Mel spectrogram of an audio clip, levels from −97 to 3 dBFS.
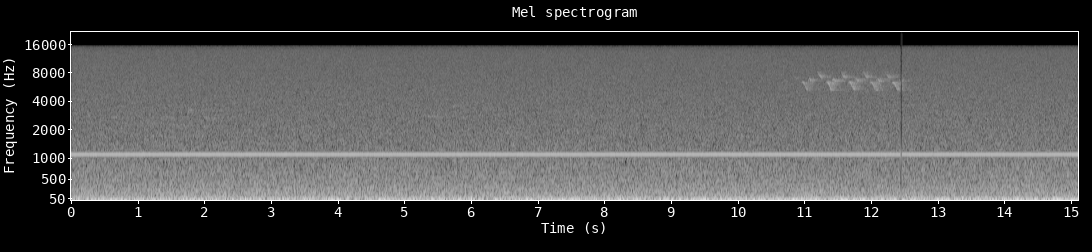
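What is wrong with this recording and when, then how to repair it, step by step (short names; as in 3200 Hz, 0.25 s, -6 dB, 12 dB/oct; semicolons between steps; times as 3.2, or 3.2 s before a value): tone 1100 Hz -27 dBFS
12.44–12.46 gap 24 ms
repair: notch 1100 Hz, Q 30; interpolate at 12.44, 24 ms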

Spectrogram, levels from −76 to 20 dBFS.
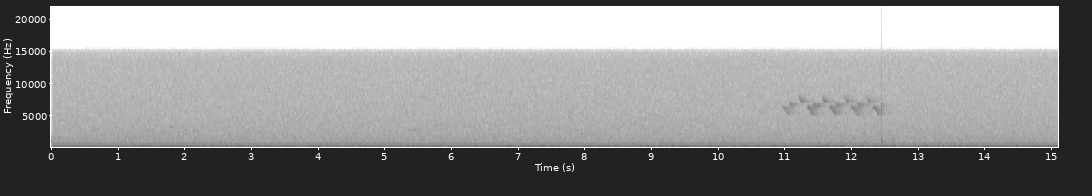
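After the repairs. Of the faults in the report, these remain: none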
